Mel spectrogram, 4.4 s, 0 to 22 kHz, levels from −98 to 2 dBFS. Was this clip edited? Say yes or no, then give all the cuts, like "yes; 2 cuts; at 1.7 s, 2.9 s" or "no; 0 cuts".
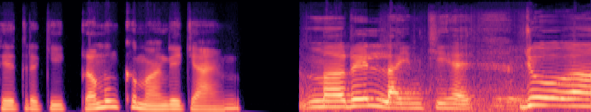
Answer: yes; 1 cut; at 2.2 s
